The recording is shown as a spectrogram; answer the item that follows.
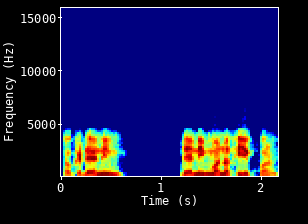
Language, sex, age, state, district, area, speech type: Gujarati, male, 30-45, Gujarat, Kheda, urban, conversation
